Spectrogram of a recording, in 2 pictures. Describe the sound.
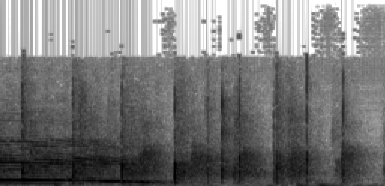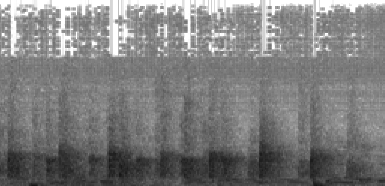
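An audience at a comedy show applauds as a comedian comes to the stage, with dense, steady clapping that thins toward the end. A voice speaks over the start.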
